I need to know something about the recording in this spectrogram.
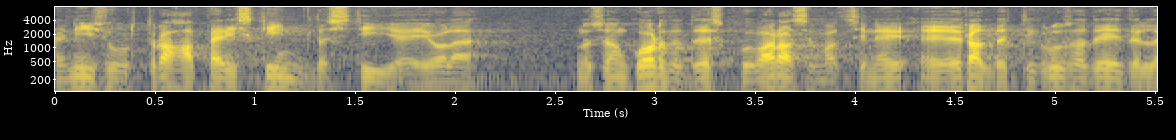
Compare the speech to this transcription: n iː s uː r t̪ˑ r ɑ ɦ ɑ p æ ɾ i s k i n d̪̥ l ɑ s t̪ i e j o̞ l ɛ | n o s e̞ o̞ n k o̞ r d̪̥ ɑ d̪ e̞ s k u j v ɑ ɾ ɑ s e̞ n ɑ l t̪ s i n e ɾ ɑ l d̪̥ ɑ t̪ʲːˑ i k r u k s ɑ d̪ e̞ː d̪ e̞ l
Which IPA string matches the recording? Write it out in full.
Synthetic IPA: n iː s uː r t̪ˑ r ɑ ɦ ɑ p æ ɾ i s k i n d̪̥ l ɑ s t̪ i e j o̞ l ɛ | n o s e̞ o̞ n k o̞ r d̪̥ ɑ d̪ e̞ s k u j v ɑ ɾ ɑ s e̞ m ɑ l t̪ s i n e ɾ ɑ l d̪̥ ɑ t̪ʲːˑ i k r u s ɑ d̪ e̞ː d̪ e̞ l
